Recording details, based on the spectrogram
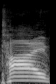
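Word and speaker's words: Tygh: a long Ascent out of the what's called Thai Valley it's spelled t y g named after the Native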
